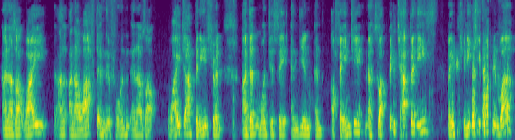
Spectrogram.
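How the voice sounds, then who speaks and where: A man's voice: medium pitch, normal speed. A man, co-hosting a podcast and telling jokey stories with laughter. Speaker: podcast co-host. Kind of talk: casual podcast chat.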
